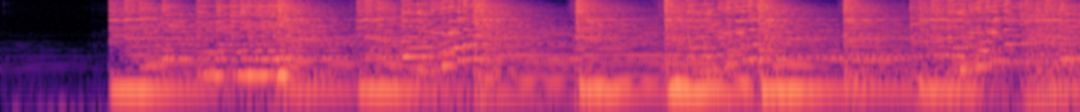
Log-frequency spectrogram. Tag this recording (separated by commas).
playing harpsichord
